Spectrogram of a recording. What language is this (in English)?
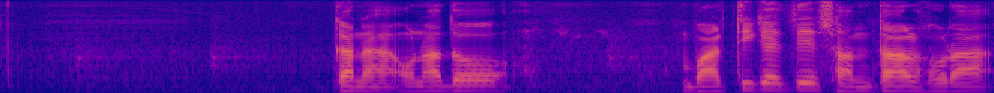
Santali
